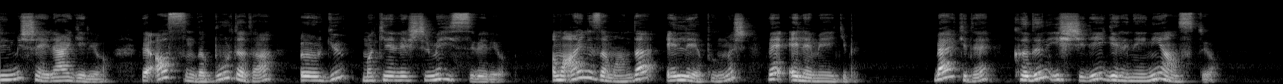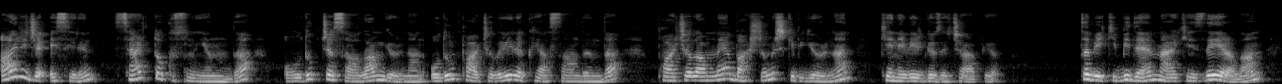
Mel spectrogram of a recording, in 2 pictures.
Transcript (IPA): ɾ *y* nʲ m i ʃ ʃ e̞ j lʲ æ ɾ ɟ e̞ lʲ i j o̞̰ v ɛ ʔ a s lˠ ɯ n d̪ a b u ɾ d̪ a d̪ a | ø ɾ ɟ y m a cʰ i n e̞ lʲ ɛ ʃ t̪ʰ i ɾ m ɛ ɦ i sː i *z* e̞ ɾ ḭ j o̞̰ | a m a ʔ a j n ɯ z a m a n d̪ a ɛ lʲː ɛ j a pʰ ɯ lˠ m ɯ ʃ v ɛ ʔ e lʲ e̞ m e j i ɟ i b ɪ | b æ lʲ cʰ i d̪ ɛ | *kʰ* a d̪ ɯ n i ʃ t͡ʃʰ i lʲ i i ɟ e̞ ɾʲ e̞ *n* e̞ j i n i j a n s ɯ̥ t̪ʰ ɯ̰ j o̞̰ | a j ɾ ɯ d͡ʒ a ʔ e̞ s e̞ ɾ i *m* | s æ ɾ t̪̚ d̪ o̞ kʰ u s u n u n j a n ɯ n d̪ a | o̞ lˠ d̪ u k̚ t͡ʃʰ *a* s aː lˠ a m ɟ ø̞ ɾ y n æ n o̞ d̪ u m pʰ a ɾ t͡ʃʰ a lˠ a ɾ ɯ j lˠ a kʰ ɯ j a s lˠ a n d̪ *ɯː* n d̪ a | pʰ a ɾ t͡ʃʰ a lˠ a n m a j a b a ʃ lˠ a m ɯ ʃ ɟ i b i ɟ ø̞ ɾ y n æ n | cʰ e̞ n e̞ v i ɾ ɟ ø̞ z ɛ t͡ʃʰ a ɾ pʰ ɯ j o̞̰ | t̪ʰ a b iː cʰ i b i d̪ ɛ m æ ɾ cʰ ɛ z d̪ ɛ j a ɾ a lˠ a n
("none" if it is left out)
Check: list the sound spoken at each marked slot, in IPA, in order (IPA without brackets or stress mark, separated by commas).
i, v, kʰ, n, n, a, ɯː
